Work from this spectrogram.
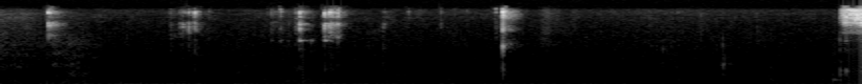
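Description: Scissors snip a small bit of thread, a few faint, crisp clicks spaced irregularly in a quiet room, ending with a louder rustle.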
